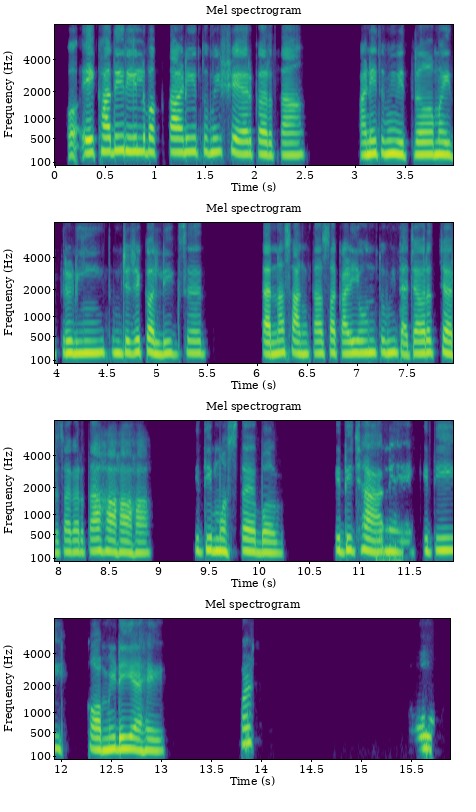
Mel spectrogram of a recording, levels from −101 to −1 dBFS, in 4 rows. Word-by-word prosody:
अ, 205 - -2
एखादी 260 +3 +4
रील 265 -1 +3
बघता 255 0 -1
आणि 250 +1 +2
तुम्ही 255 +1 -1
शेअर 245 -4 +1
करता 210 -1 -1 0.7
आणि 215 +2 +4
तुम्ही 230 0 +4
मित्र, 215 0 +2
मैत्रिणी, 210 0 +3
तुमचे 210 0 0
जे 220 - +2
कलीग्स 200 -2 0
आहेत, 205 0 -2 0.6
त्यांना 200 +2 +3
सांगता, 205 -1 -1
सकाळी 200 0 0
येऊन 210 +1 +2
तुम्ही 215 0 0
त्याच्यावरच 205 +2 0
चर्चा 195 -2 0
करता, 195 +2 -2
"हाहाहा! 185 -2 0 0.5
किती 215 +2 -1
मस्त 205 +2 -2
आहे 205 -2 +3
बघ! 180 -1 +1 0.6
किती 220 +1 0
छान 200 -3 +1
आहे, 185 -2 -4
किती 220 +1 0 0.3
कॉमेडी 205 +1 +3
आहे." 185 -1 0 0.8
पण 300 - +1 1.7
हो. 215 0 0
210 Hz, 140 wpm, -20 LUFS, 200-220 Hz, 1.7 s, एखादी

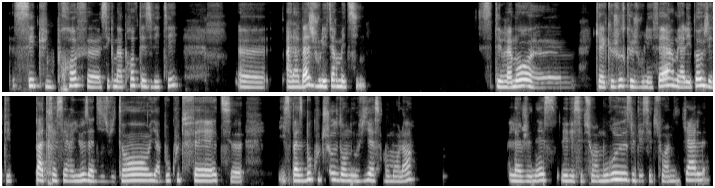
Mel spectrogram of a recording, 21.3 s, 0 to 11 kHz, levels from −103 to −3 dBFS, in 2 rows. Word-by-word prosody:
c'est 240 0 +7
qu'une 210 -4 -6
prof, 245 +4 -1
heu, 190 -2 +1
c'est 190 +3 0
que 215 0 -4
ma 195 - -1
prof 250 +4 -1
de 220 - 0
SVT, 210 +5 -4 0.9
heu, 190 -2 -2 0.3
à 210 - +2
la 200 0 +1
base, 255 +6 +7
je 245 - 0
voulais 220 -2 +5
faire 220 0 +2
médecine 230 +5 +1 2.0
c'était 205 -2 +3
vraiment, 220 +5 +6
heu, 205 - -2 0.9
quelque 200 +1 0
chose 230 +2 -1
que 220 -2 0
je 195 - -4
voulais 190 -1 -6
faire, 245 +5 +4
mais 215 - +1
à 190 - +1
l'époque, 245 +7 +5
j'étais 195 -3 -3 0.3
pas 220 -3 +4
très 210 +1 -3
sérieuse 205 +1 -1
à 195 - -1
18 180 +1 -12
ans, 215 +1 +2
il 215 - -1
y - - -1
a 180 - -9
beaucoup 210 +4 -7
de - - -6
fêtes, 205 0 0
heu, 170 -1 -4 0.5
il 245 -6 -7
se - - +2
passe 210 -1 +3
beaucoup 245 +3 -1
de 240 - -11
choses 245 -1 -2
dans 215 -2 -1
nos 200 -1 -4
vies 205 +4 -2
à 215 - -1
ce - - -1
moment-là 190 +5 -6 1.4
la 200 -2 -1
jeunesse, 195 +4 -1
les 200 - -1
déceptions 195 +1 -3
amoureuses, 230 +5 +1
les 215 - -4
déceptions 195 0 -9
amicales. 225 +5 -4
210 Hz, 180 wpm, -22 LUFS, 195-225 Hz, 2.0 s, c'est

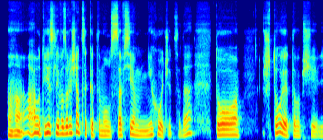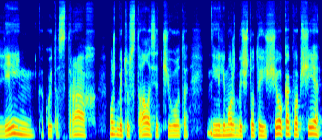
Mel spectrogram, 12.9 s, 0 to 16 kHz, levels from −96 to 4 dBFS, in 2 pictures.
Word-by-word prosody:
Ага. 130 - +2
А 200 - +4
вот 205 - +2
если 195 -1 +6
возвращаться 185 +1 +3
к - - -13
этому 130 -4 -2
совсем 135 0 0
не 140 +4 -2
хочется, 155 -1 -4
да, 180 +7 -4 0.4
то 145 0 +5 0.4
что 200 +1 +1
это - - +3
вообще, 120 -1 -6
лень, 140 +3 -1
какой-то 125 -2 -9
страх, 140 +1 -4 0.3
может 160 -1 -1
быть 135 -2 -1
усталость 140 +3 -2
от 130 - -7
чего-то, 130 -2 -5 0.3
или 135 -8 -2
может 135 -1 0
быть 125 -1 -2
что-то 140 -1 -2
еще? 165 +8 +1
Как 165 0 -1
вообще, 155 +1 0
145 Hz, 140 wpm, -23 LUFS, 130-165 Hz, 0.4 s, если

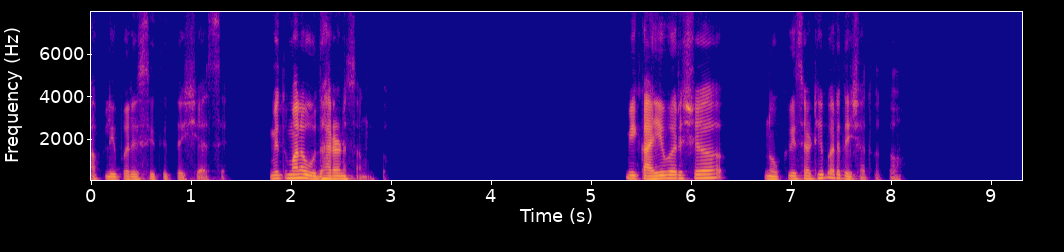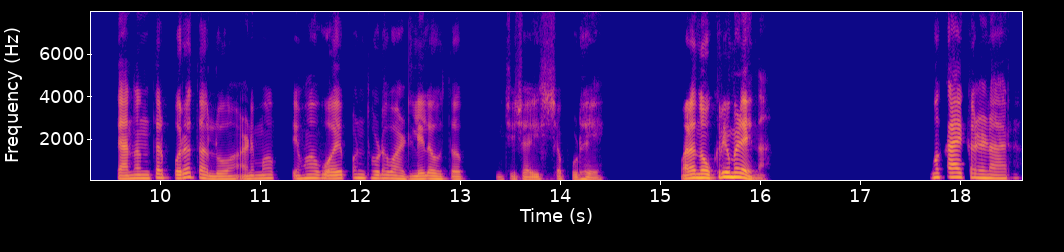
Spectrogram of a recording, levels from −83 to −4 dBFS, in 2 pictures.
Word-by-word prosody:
आपली 115 -1 -4
परिस्थिती 115 -2 -5
तशी 95 - -9
असेल. - - -14 0.4
मी 150 - +1
तुम्हाला 165 +1 +4
उदाहरण 135 -1 +3
सांगतो. 95 - -13 2.4
मी 145 - +2
काही 135 0 +6
वर्ष 155 0 +1 0.7
नोकरीसाठी 130 +4 -2
परदेशात 115 - -3
होतो 95 +4 -16 1.5
त्यानंतर 155 +5 +1
परत 185 +3 0
आलो 125 -6 -1
आणि 135 - -3
मग 150 +2 -3 0.2
तेव्हा 155 +4 -2
वय 150 0 +2
पण 170 -1 -1
थोडं 160 -2 -3
वाढलेलं 130 -2 -1
होतं. 120 -2 -2
45च्या 110 -2 -8
पुढे 105 -4 -4 0.8
मला 170 +3 +5
नोकरी 175 +4 +5
मिळेना. 190 - +6 1.7
मग 200 - +2
काय 205 0 +6
करणार? 165 -5 +1
135 Hz, 105 wpm, -27 LUFS, 115-160 Hz, 2.4 s, काही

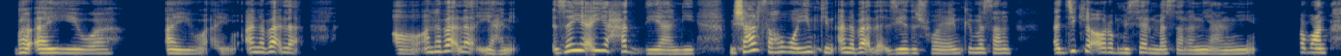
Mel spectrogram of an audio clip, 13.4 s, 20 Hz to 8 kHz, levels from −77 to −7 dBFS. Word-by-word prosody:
ب - - -10
أيوه، 200 -3 +2 0.5
أيوه، 180 -2 0
أيوه، 85 - -11
أنا 245 0 +2
باقلق 235 -3 +2 1.0
آه، 190 +6 -3
أنا 265 +2 0
باقلق 305 +2 +2
يعني - - -5 0.3
زي 320 +10 +5
أي 335 -2 +4
حد 280 -10 -1
يعني، 185 0 -2 0.3
مش 265 - +9
عارفة 335 -6 +4
هو 245 -1 -1
يمكن 240 0 -3
أنا 225 0 0
باقلق 235 +1 0
زيادة 200 +2 0
شوية، 190 -2 -4
يمكن 200 +4 -5
مثلًا 210 -2 -2 0.4
أديكِ 295 +8 0
أقرب 235 -5 +1
مثال، 205 0 -2
مثلًا 185 -2 -4
يعني، 180 +1 -4 0.4
طبعًا 225 -2 +3
210 Hz, 135 wpm, -23 LUFS, 190-240 Hz, 1.0 s, مش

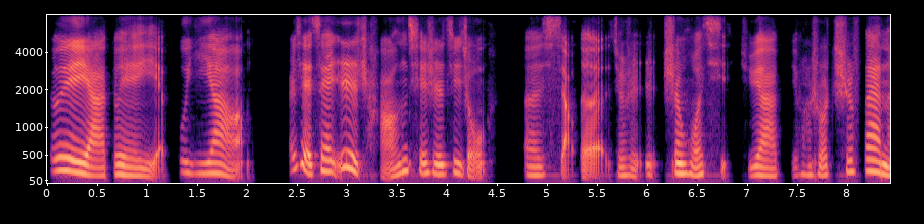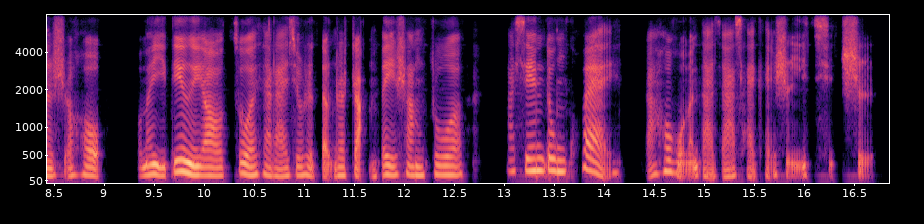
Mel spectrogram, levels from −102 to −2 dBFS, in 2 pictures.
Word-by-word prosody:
对 220 -2 +6
呀， 145 -4 +5
对， 150 -3 +2
也 125 - -3
不 195 - -7
一 180 -1 -6
样。 180 -3 +1 0.4
而 - - -7
且 - - +5
在 205 +5 +2
日 285 -3 +4
常 185 +7 -2
其 180 -5 -1
实 170 -3 +2
这 180 +2 -2
种， - - -4 0.4
呃， 150 -1 -3
小 150 -1 -4
的 - - -2
就 145 0 -4
是 140 - -5
日 165 - -7
生 180 -1 +4
活 155 -3 0
起 155 -2 -9
居 150 +2 -4
啊， 140 -2 +2
比 145 - -17
方 160 0 -7
说 155 -2 -3
吃 205 +5 -3
饭 205 -3 +3
的 140 -3 +3
时 140 0 -6
候， 150 -3 -2 0.3
我 140 - -13
们 165 +2 +5
一 145 -3 +3
定 195 -6 +7
要 145 -1 +2
坐 155 +2 0
下 165 -2 -4
来， 135 0 -2
就 150 +1 -3
是 150 - -2
等 - - -5
着 150 - -1
长 145 - -1 0.2
辈 155 -1 +2
上 155 -2 -1
桌。 155 0 -1 0.4
他 210 - -10
先 220 0 +3
动 220 -2 +3
筷， 210 - 0 0.3
然 160 - -7
后 210 +4 -1
我 175 -3 -4
们 - - -4
大 - - -6
家 - - -5
才 - - -5
开 - - -12
始 - - -3
一 - - -6
起 - - -9
吃。 - - -3
165 Hz, 240 characters per minute, -23 LUFS, 150-190 Hz, 0.4 s, 定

